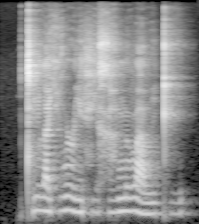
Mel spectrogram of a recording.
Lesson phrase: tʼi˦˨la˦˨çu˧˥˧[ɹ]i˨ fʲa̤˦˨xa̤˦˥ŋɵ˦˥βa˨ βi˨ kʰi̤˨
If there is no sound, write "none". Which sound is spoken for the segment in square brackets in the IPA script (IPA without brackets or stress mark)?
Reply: ɹ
